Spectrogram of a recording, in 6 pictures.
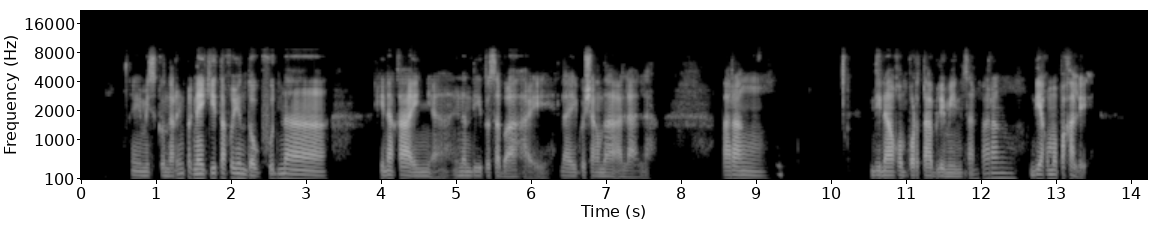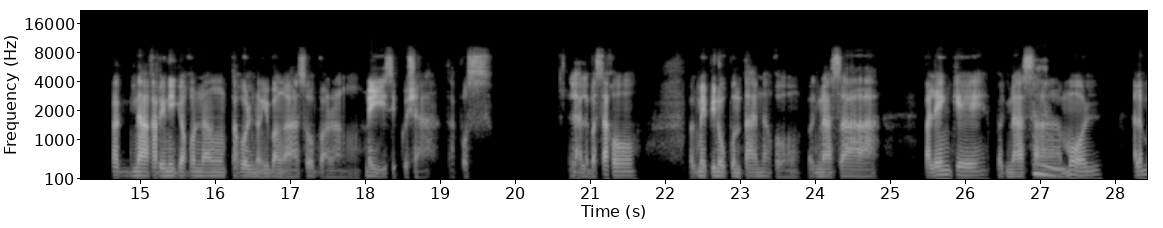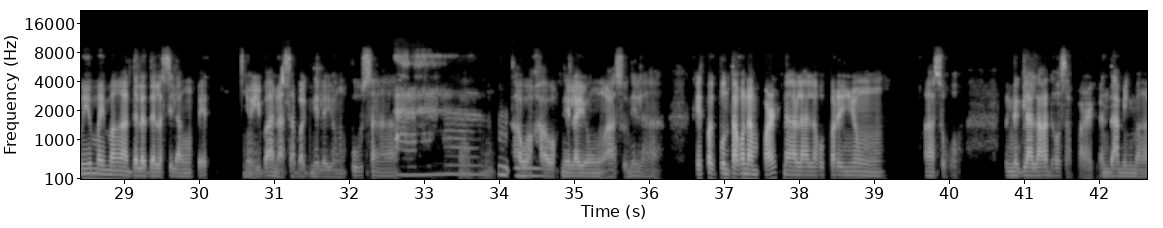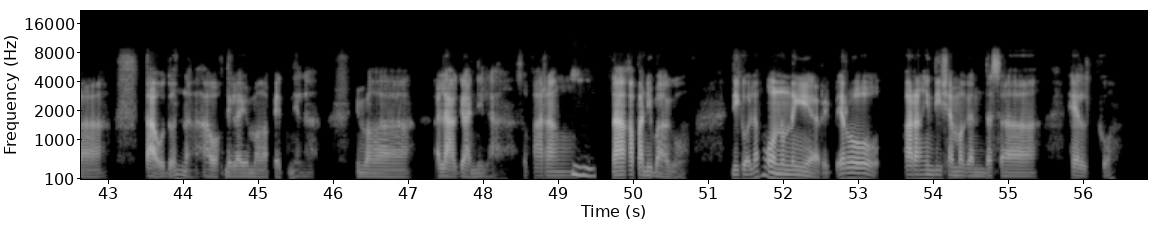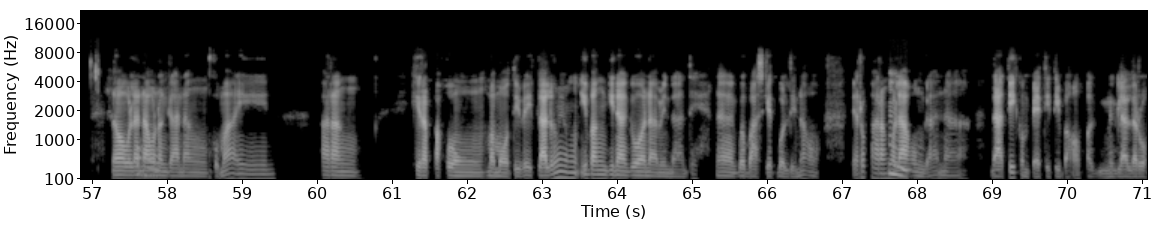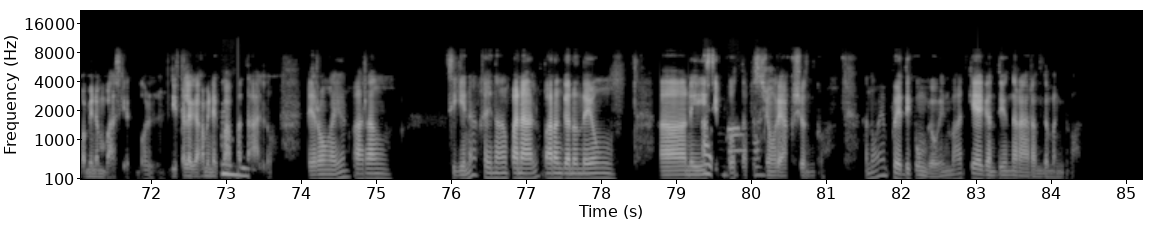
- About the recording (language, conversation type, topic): Filipino, advice, Paano ako haharap sa biglaang pakiramdam ng pangungulila?
- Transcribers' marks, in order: tapping; tsk; other noise; lip smack; other background noise; drawn out: "Ah"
